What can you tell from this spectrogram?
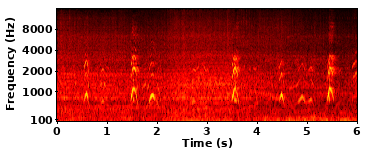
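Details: Male Whippets at a 2019 race run; short high yelping barks, rising then falling, come in bursts about once a second with a steady background hum.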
